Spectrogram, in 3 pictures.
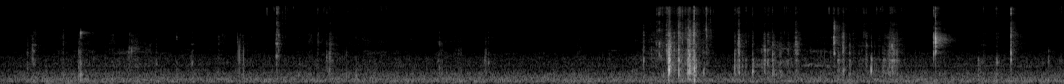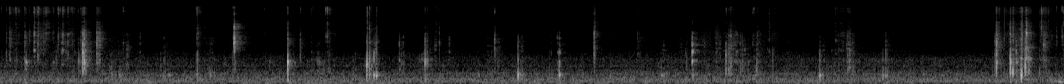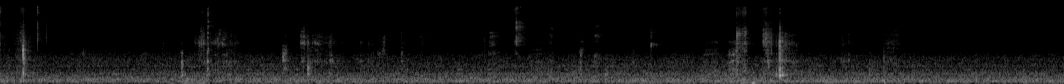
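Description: Close-miked bites and crunchy chewing of dry, brittle white clay chunks. Two loud crunching bites, about a quarter and about two thirds of the way through, are each followed by a run of sharp, separate crunches, over a steady low hum.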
